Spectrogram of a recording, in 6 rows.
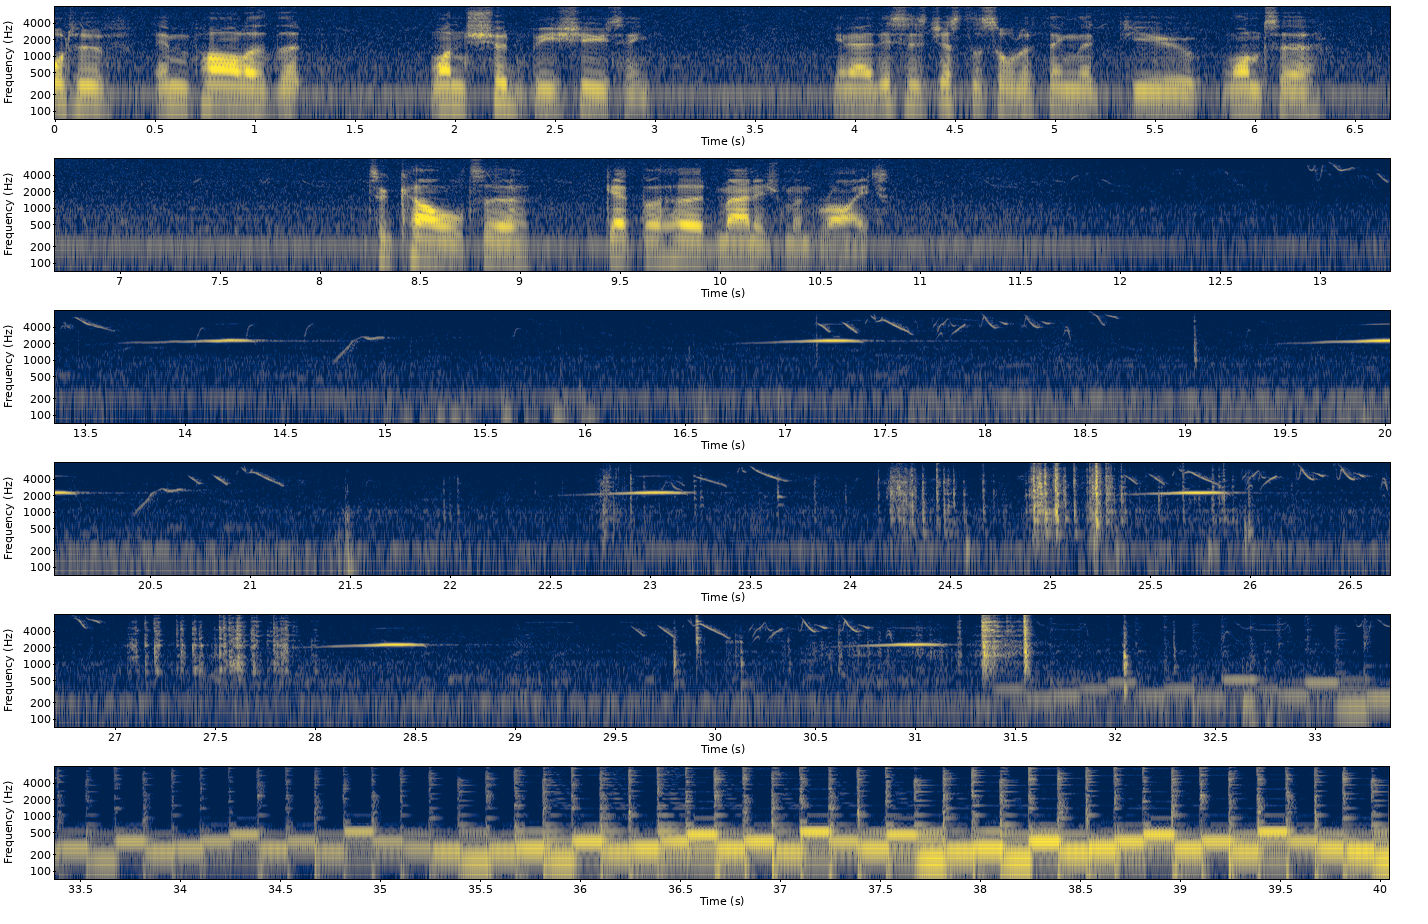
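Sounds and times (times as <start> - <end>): bird chirps: 11.2 - 15.8, 16.7 - 18.8, 19.4 - 21.4, 22.5 - 23.8, 24.8 - 27.1, 27.9 - 28.8, 29.5 - 33.7
bird whistled call: 12.9 - 15.1, 16.8 - 18.7, 19.4 - 21.2, 22.6 - 23.8, 25.4 - 27.0, 28.0 - 28.7, 29.6 - 31.3
ramrod rattling clicks: 22.8 - 26.1, 27.0 - 28.1, 29.8 - 32.8.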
